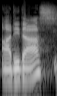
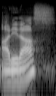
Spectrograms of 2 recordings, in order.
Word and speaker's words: Adidas: it's pronounced Adidas no it's pronounced Adidas no according to the company itself it is Adidas no that's that's like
